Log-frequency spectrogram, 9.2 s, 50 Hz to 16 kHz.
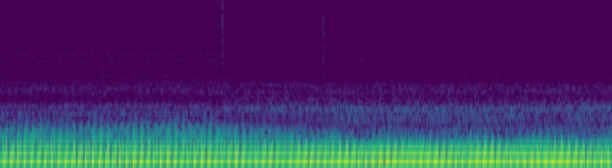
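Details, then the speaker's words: Nissan 180SX Type X (S13) SR20DET at idle: lumpy, shaking idle with a loping beat about twice a second, like a lawn mower; misfire, with spark plugs, coil packs, wiring and injectors suspected. "i don't know if you can hear it literally sounds like i'm driving a lawn mower like i'm trying to get into the garage listen to this this is shaking so bad the car literally sounds like a lawn mower"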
